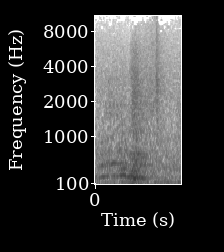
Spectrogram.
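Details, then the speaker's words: A goat sneezing out hay after shoving its whole face into hay at feeding: a low, rough snort followed by a brief, sharp nasal burst. "the sound of hay sneezes they're so funny they shoved their whole face in the hay"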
